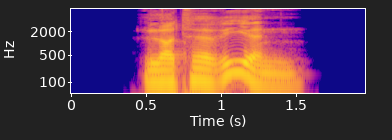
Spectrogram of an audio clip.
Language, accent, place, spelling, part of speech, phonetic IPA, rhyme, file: German, Germany, Berlin, Lotterien, noun, [lɔtəˈʁiːən], -iːən, De-Lotterien.ogg
- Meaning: plural of Lotterie "lotteries"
